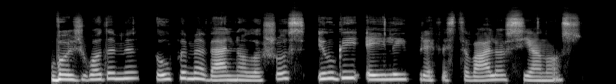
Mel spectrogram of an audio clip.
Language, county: Lithuanian, Utena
